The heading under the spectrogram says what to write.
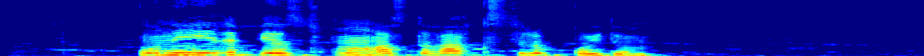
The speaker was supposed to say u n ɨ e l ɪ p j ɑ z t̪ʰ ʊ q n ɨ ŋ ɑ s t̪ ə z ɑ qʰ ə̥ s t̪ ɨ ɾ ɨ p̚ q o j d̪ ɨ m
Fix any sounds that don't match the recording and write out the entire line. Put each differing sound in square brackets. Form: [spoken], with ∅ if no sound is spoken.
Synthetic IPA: u n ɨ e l ɪ p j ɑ z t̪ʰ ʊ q n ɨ ŋ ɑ s t̪ ə [ʁ] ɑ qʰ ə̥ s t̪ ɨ ɾ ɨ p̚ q o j d̪ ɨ m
